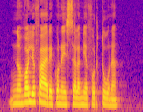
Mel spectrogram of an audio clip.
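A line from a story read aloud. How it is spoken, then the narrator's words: Curt, dry tone. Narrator (Italian): disse Shelby in tono asciutto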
